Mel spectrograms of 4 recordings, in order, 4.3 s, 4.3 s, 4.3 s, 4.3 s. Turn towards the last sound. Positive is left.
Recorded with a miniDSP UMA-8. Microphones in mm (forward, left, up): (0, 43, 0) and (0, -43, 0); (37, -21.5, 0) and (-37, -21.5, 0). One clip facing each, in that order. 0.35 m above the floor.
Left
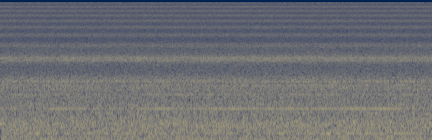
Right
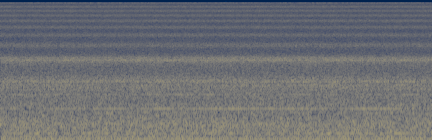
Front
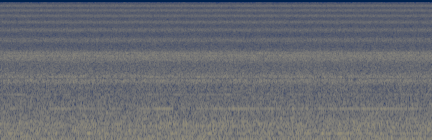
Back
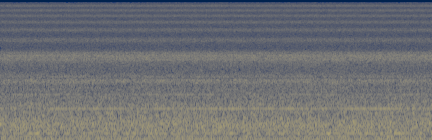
No sound to turn to.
